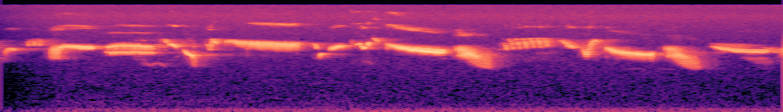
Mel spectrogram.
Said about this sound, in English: You may not recognize this week's bird on sight, but if you spent time in Hawaii's high elevation forest, chances are you know the call of the Eurasian skylark. Take a listen.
